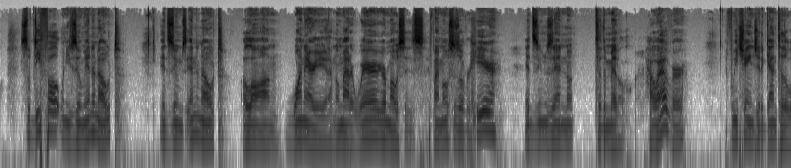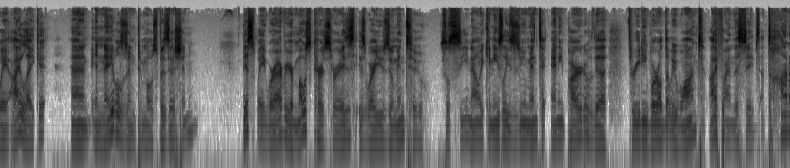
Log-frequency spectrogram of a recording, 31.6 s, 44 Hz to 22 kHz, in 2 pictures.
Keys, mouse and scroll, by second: 2.6 click, 3.1-11.2 middle drag, 13.0 shift+middle click, 13.3 shift+middle drag, 14.7-16.5 drag, 23.5 middle click, 25.0-25.9 middle drag, 26.7-27.4 right drag, 28.4-31.6 middle drag.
